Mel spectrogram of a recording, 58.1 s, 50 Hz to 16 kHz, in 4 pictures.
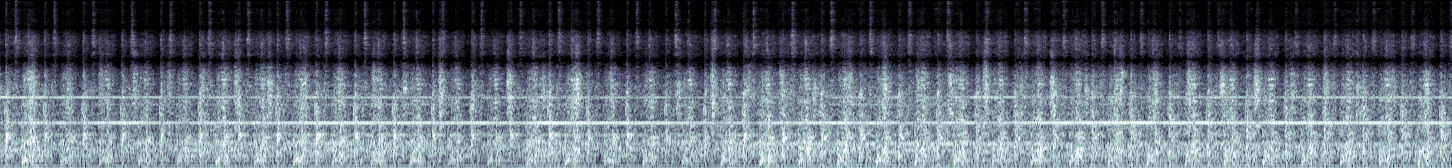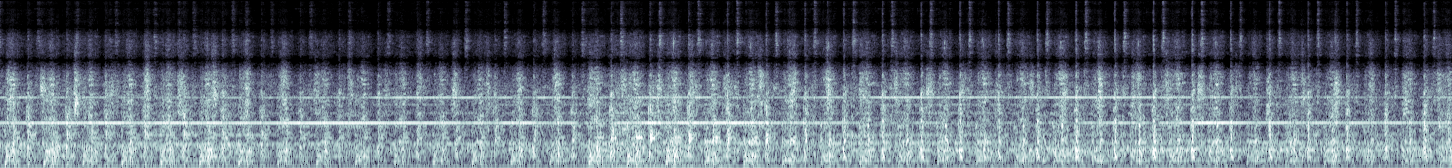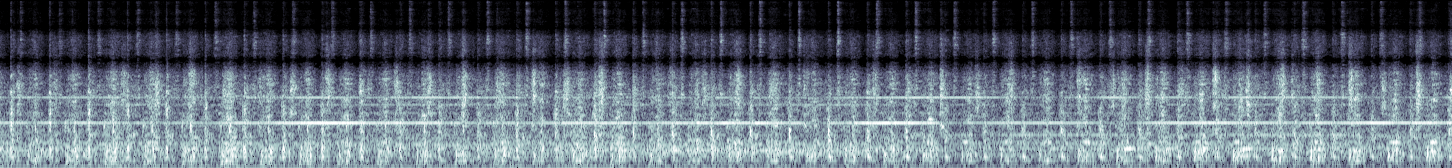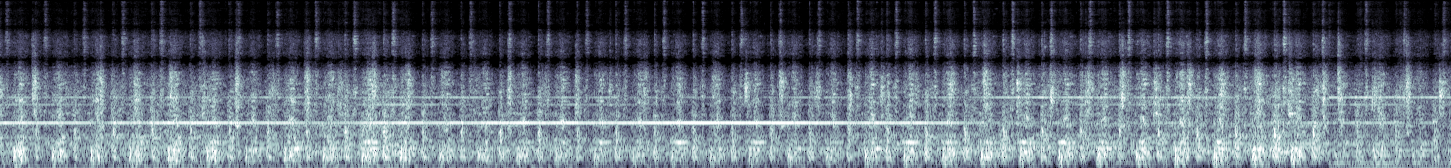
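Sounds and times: diesel engine clattering: 0:00.0 - 0:58.0
whistle-like tone: 0:00.0 - 0:58.0.

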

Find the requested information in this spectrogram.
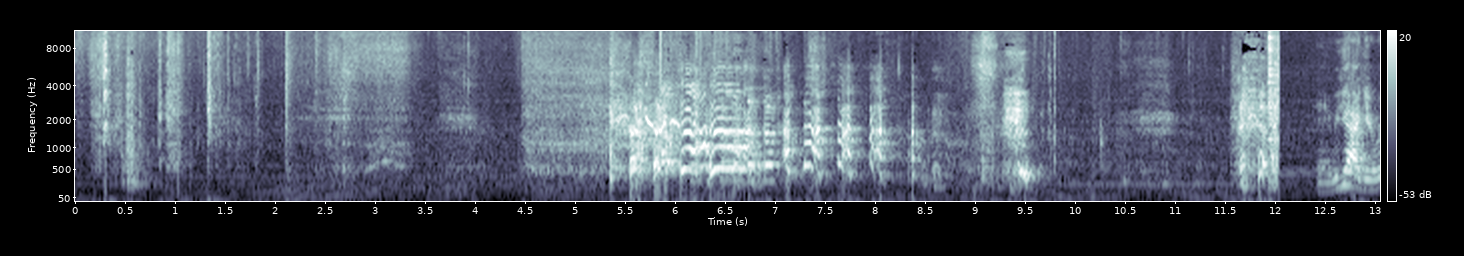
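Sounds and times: wheezy breathing into plastic bag: 0:01.4 - 0:05.4, 0:08.8 - 0:09.6
laughter: 0:05.4 - 0:08.7, 0:11.6 - 0:12.0.

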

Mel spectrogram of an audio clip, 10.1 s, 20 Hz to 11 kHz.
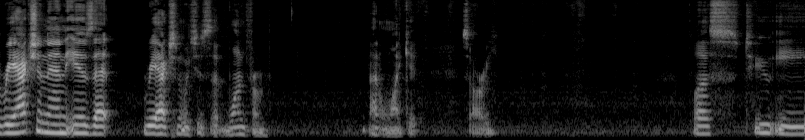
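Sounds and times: marker pen scratching on paper: 0:06.5 - 0:08.1.

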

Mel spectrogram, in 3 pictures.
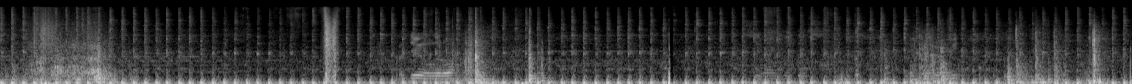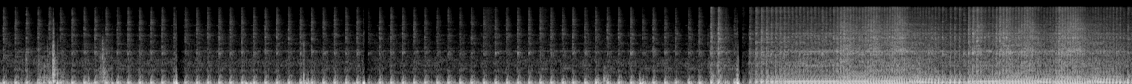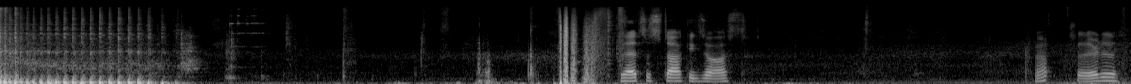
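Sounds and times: engine idling and revving: 0:00.0 - 0:24.5.

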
